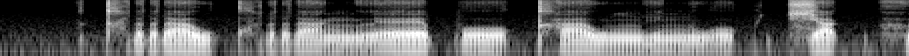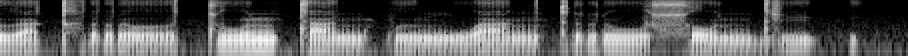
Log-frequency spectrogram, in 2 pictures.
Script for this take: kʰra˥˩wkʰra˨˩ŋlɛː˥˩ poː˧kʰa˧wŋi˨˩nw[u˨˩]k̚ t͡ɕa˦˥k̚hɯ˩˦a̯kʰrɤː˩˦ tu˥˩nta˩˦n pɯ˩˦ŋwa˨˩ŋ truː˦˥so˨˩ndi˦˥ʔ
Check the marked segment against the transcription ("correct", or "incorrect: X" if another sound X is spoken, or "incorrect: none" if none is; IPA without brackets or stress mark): incorrect: o˨˩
